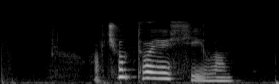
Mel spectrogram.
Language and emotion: Russian, neutral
